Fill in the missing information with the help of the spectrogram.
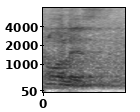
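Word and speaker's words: knowledge: কোন ওয়ার্ডে জি আসে তাহলে কি ডি এর উচ্চারণ হয় না যেমন আমরা লিখলাম নলেজ কে এন ও ডবলিউ এল ই ডি জি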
